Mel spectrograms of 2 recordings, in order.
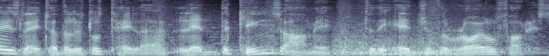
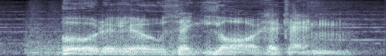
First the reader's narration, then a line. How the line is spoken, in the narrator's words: growled the ogre to his friend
